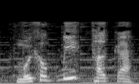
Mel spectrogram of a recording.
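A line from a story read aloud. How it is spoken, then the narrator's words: Cold, curt. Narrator (Vietnamese): Tào Vân Kỳ lạnh lùng sẵn giọng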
